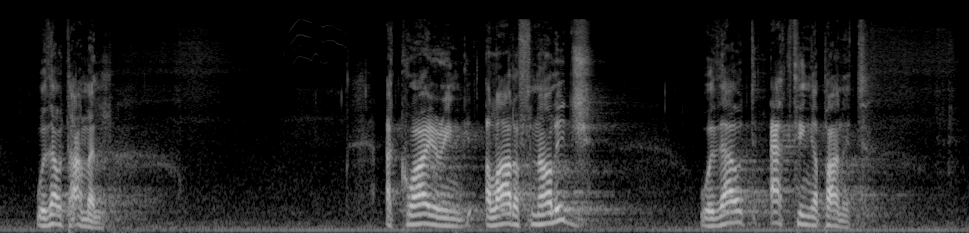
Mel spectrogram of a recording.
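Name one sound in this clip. An elderly man speaks calmly and deliberately in short bursts with pauses.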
